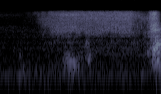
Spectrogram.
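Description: A soft, steady airy hiss swells for about a second, then a sharper puff of air: a mechanical ventilator delivering a breath.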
